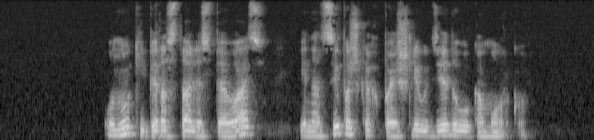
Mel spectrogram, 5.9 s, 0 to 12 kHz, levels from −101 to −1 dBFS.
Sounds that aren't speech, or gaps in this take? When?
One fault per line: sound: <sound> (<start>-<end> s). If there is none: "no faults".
no faults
